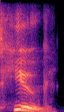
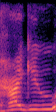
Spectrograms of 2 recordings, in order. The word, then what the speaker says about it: Huyghue: last name for me it's huge okay not as not as difficult as it looks yeah because i was like is it high you or how do you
